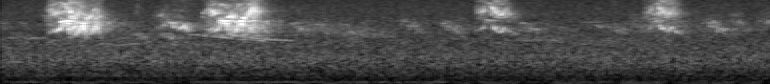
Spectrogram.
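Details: Sparrow nestlings in a birdhouse on an old apple tree in Bavaria, Germany, shortly before fledging, calling while the parents feed them: four faint, raspy high chirp bursts, two close together, then two spaced out, over a low steady hum.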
